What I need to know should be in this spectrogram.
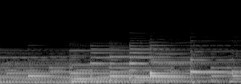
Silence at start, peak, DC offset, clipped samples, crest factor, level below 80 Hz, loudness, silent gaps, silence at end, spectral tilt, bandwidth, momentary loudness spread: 0 s; -8 dBFS; under 0.1%; under 0.1%; 16 dB; -52 dBFS; -25 LUFS; none; 0 s; -11 dB/octave; 4.6 kHz; 5 LU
